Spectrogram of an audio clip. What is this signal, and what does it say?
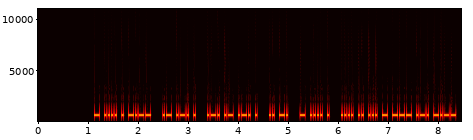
Morse code, heard as a keyed tone, about 34 wpm, 700 Hz. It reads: THEY ARE RARE IN THE HISTORY
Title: Sentences from Top 1100 Words 35wpm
